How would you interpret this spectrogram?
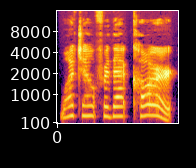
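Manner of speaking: high, slow warning call; yelled warning. Acted. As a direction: call out the danger to your child. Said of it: "she yelled out".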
